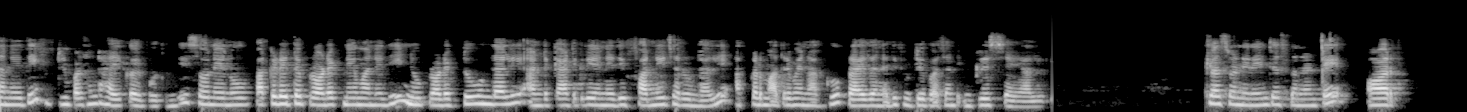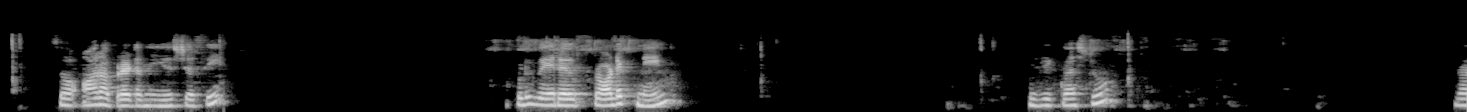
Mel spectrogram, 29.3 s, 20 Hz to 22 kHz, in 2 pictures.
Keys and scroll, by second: 14.9 space, 24.9 n, 25.7 space, 27.6 shift+', 28.5 BackSpace.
